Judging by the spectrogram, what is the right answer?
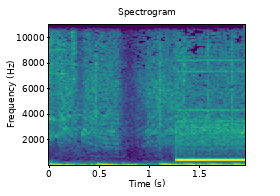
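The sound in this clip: A steady telephone line tone sets in partway through and holds to the end as a call is placed, following a stretch of low, rhythmic pulsing thumps.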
